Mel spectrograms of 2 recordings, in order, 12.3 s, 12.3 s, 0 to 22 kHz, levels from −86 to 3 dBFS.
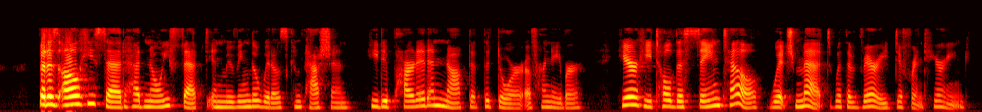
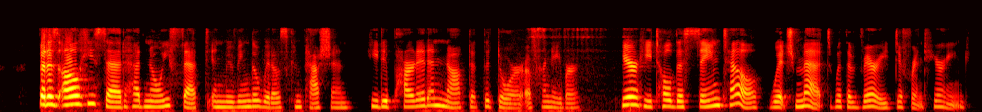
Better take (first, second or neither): first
